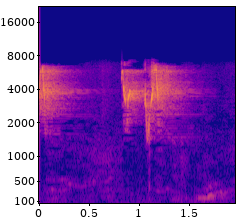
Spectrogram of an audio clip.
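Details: Bar-winged prinia calling a rival with 'nembak' notes: a shrill ringing note fading out, then after a short pause two sharp, high chirps with steep downward sweeps that trail off.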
